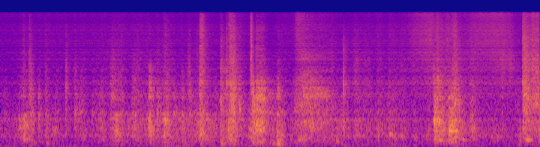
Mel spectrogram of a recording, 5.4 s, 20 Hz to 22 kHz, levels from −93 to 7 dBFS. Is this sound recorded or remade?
remade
